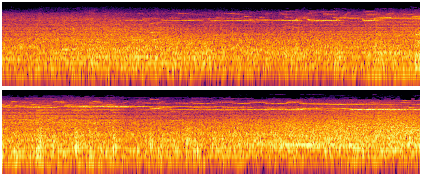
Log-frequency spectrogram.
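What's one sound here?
Train wheels squeal high and shrill on the rails.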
